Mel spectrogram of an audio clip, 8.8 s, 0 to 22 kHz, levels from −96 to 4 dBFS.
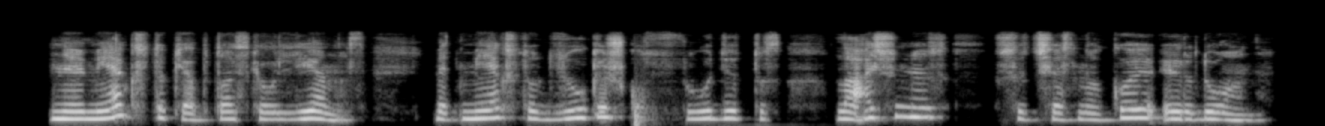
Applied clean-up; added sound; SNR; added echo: neural mask model DeepFilterNet 3.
